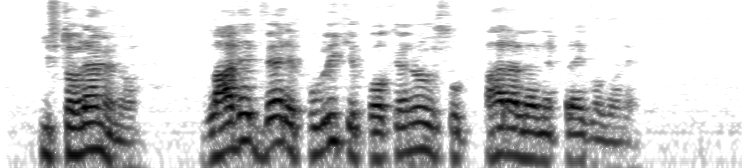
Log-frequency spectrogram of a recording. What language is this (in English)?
Serbian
